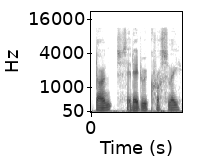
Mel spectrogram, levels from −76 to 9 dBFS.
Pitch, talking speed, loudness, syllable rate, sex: 90 Hz, 130 wpm, -18 LUFS, 3.7 syllables/s, male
